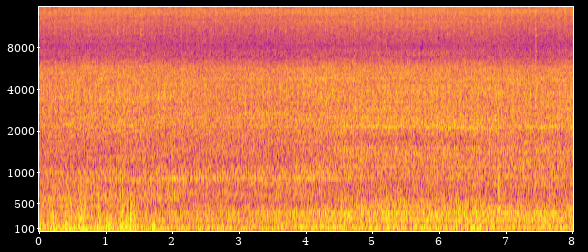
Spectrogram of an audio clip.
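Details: Nissan Xterra idling: steady idle with an uneven, stumbling beat and irregular dropped pulses, consistent with a misfire.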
